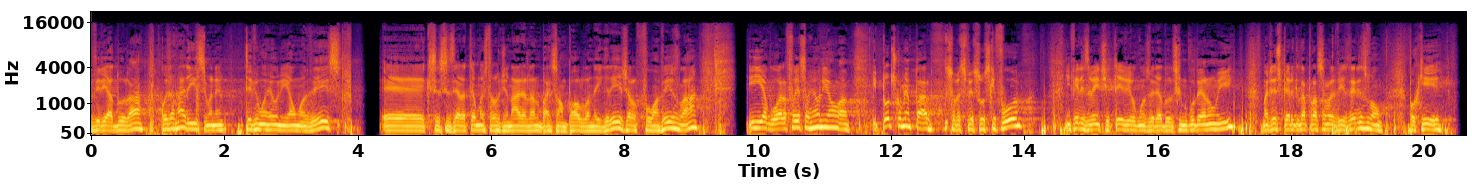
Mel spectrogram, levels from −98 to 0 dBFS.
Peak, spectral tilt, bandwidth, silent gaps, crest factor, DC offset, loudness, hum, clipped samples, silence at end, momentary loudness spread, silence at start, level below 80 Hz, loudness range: 0 dBFS; -6.5 dB/octave; 15.5 kHz; 4.16-4.27 s; 10 dB; 1%; -11 LUFS; none; under 0.1%; 0.15 s; 6 LU; 0 s; -28 dBFS; 1 LU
